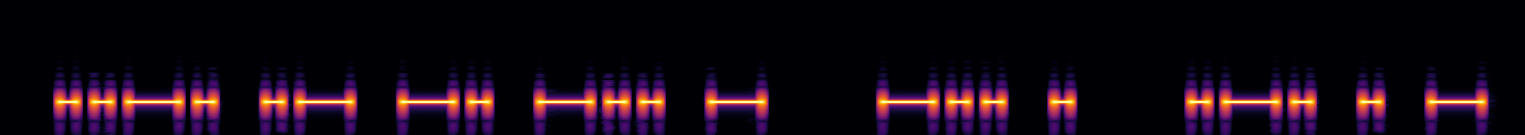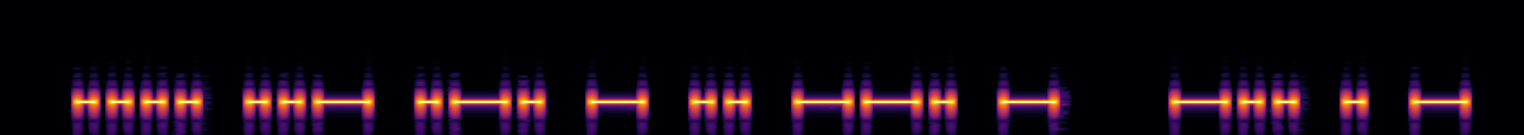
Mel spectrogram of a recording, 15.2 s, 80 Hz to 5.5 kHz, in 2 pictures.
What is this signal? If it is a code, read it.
Morse code, heard as a keyed tone, about 14 wpm, 600 Hz. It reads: FANDT DE RET HURTIGT DET
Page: Ferie 13 wpm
